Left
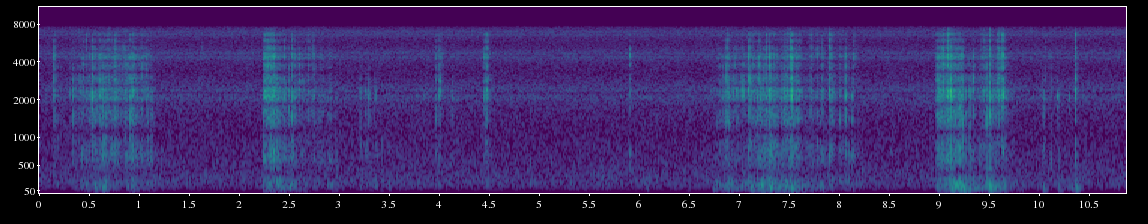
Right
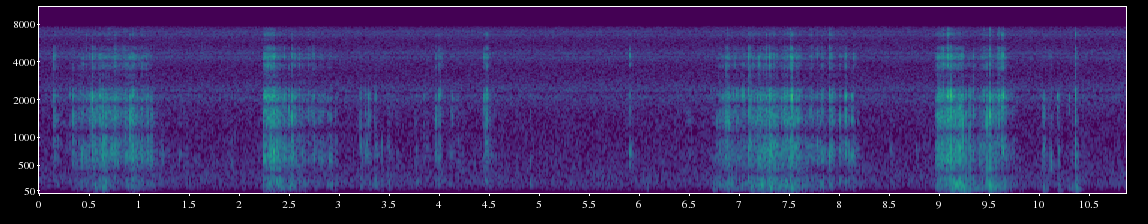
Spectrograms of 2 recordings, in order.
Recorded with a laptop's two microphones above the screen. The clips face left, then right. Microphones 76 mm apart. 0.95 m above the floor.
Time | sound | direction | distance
0.1 | crumpling | 35° right (ahead or behind) | ?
